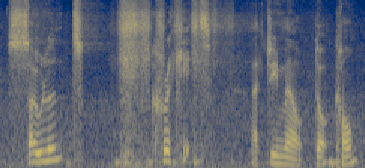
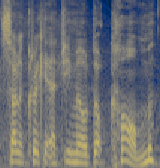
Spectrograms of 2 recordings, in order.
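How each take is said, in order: First: It is said slowly and deliberately. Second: It is said at a normal pace.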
